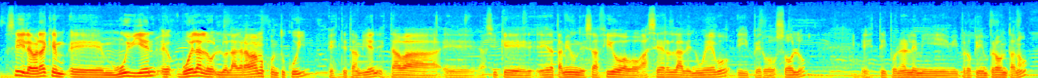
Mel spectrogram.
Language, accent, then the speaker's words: Spanish; Yerba Buena, Tucumán, Argentina; moved away as an adult; now in Tafí Viejo, Argentina; yo de Yerba Buena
